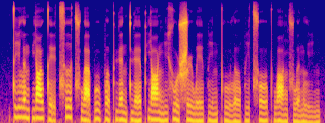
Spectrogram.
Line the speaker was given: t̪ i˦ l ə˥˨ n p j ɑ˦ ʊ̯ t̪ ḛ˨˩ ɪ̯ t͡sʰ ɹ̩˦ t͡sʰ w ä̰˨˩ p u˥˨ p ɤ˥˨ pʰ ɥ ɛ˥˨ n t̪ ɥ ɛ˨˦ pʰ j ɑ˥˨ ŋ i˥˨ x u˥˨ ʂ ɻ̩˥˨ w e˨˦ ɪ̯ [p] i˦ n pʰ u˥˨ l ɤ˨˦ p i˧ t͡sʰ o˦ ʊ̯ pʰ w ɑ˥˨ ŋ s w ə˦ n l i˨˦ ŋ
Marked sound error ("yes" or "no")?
no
